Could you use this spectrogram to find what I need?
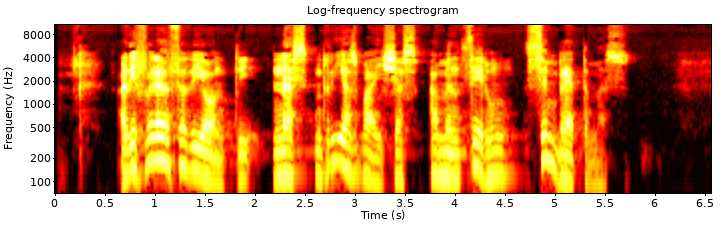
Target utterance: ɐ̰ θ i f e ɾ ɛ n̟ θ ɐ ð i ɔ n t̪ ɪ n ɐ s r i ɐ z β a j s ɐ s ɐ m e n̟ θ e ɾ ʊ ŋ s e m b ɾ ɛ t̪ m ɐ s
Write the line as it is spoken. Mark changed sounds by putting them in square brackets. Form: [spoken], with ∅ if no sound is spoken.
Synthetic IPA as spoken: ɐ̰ [ð] i f e ɾ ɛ n̟ θ ɐ ð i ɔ n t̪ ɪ n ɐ s r i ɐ z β a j [ʃ] ɐ s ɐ m e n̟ θ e ɾ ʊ ŋ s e m b ɾ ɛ t̪ m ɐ s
